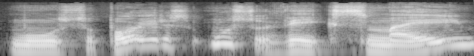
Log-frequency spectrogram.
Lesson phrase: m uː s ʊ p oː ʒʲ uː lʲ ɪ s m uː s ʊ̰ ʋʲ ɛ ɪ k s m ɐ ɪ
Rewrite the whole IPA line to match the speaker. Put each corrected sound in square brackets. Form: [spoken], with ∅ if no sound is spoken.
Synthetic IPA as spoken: m uː s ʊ p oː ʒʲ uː [ɾʲ] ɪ s m uː s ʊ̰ ʋʲ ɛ ɪ k s m ɐ ɪ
